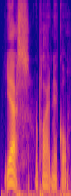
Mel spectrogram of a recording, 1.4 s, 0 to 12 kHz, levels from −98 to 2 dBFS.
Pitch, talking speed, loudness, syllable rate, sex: 145 Hz, 125 wpm, -23 LUFS, 4.3 syllables/s, female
